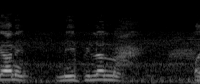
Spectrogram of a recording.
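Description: A man speaking in short phrases, with a crow cawing faintly in the background.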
